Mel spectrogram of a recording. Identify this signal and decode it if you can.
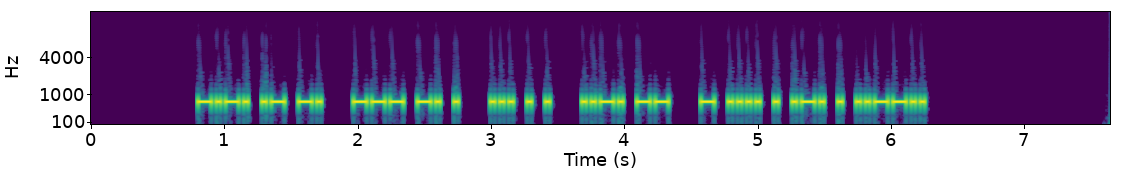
Morse code, heard as a keyed tone, about 36 wpm, 700 Hz. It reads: CAN ONE SEE FM THERE?
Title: Sentences from Top 100 Words and Abbreviations 35wpm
